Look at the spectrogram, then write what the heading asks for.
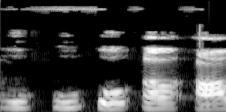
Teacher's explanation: इस तरह से वृत्तमुखी आप उ ओ आ बोलेंगे तो ये जो है गोलाकार होंगे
